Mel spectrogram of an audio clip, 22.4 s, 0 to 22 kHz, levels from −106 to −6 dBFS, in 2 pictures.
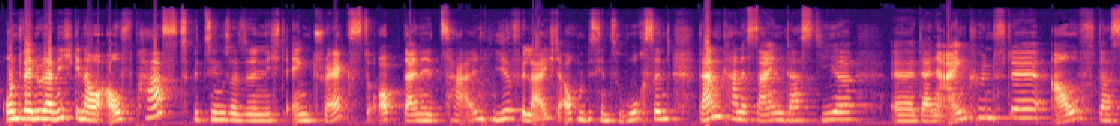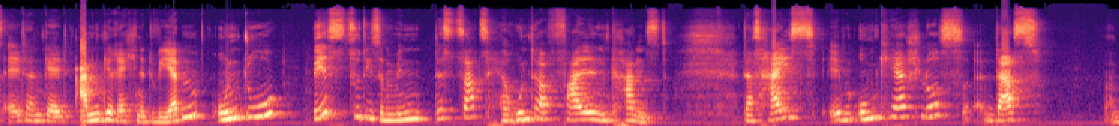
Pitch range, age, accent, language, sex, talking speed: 185-250 Hz, 30-49, German, German, female, 135 wpm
